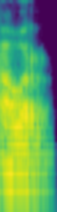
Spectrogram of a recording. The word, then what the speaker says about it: hour: Ya, nomor 1 yang salah adalah artikel dengan kata our. Kita tahu bahwa untuk kata tersebut kita tidak melafalkan konsonan H-nya.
